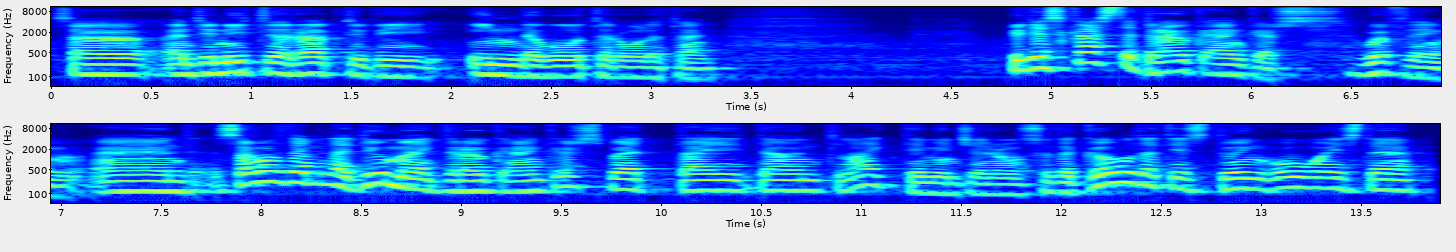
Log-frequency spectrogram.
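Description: South african guy w afrikaans accent, 40s, casual vlog chat explaining stuff, mid pitch. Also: animated, moderate pace. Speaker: sailing vlogger. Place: small room at home, indoors.

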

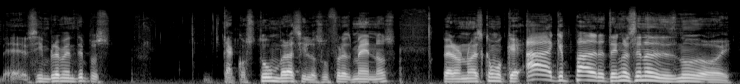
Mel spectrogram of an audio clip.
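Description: A Venezuelan man in his thirties, a guest on a studio talk show, speaking casually into a headset mic. He rambles in a relaxed way, often trailing into fillers and restarting his sentences. The sound is dry and close. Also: medium pitch, moderate pace, clean tone, dry recording. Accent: Venezuelan Spanish. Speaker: guest actor. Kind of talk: casual interview chat. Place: pink-decorated talk show studio set. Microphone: small headset mic.

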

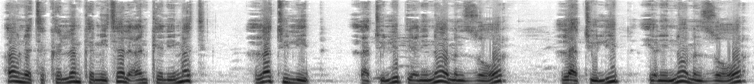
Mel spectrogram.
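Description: A man's voice: medium pitch, animated, mellow, breathy edge, dry recording. Moroccan man teaching French, patient and repetitive. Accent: Moroccan Arabic. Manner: patient, repeats words slowly for learners. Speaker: primary school French teacher. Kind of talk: explanatory lesson narration.

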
